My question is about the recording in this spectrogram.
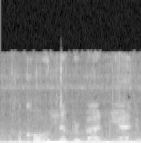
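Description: A young girl singing, holding one long, slightly wavering note.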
